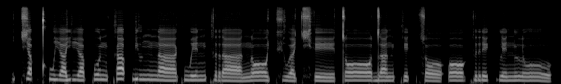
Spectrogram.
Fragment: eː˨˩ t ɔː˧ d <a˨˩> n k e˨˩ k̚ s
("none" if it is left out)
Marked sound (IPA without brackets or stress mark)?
a˧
